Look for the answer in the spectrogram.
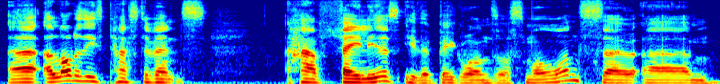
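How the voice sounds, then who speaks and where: A man's voice: medium pitch, unhurried. A man, a native English speaker, presenting a conference talk as a community manager, friendly with frequent fillers.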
